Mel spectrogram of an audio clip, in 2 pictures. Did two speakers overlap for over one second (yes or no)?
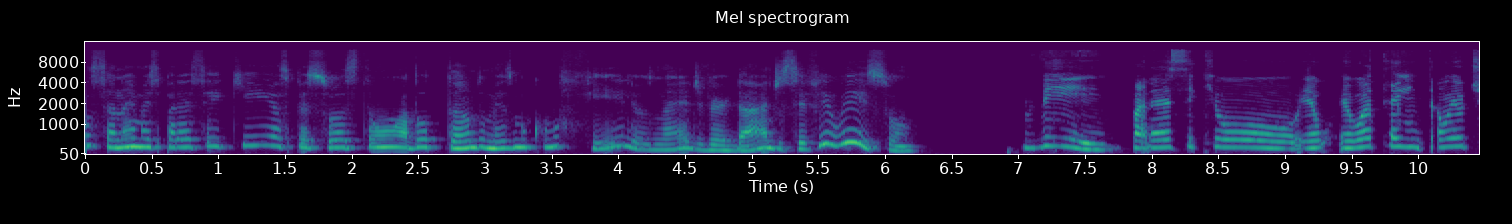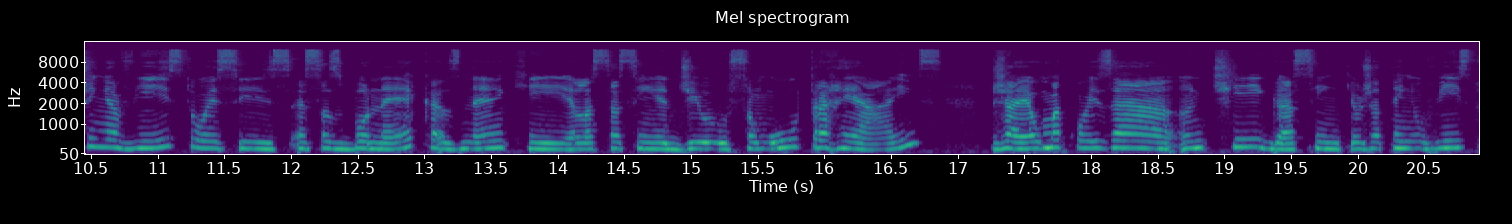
no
